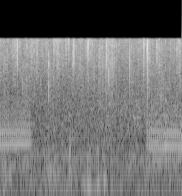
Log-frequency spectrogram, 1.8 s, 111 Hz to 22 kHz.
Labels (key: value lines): label: biophony, croak
recorder: SoundTrap 500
